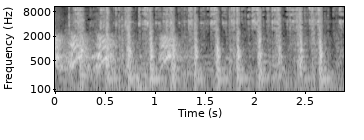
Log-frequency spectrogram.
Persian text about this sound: اوهو، این چی سگ خطرناک داره که نخوریم. الان دروازه را بسته کن که سگ نخوریم.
